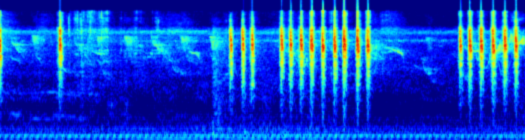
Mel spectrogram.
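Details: Eurasian tree sparrows fighting, with a steady low hum beneath: one isolated chirp, then a quickening series of sharp high chirps and a final short burst.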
